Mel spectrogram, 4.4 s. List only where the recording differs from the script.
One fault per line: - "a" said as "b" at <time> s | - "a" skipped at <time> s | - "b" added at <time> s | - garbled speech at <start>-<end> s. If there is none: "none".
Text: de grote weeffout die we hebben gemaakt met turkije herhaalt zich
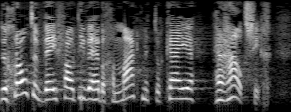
none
